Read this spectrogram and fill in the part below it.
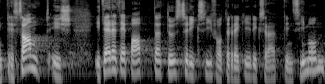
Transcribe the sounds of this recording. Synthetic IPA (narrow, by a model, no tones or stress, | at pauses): nt̪ɾɛsɑntɪʃ | id̥ɛɾəd̪ɛb̥ɑt̪ːət̪ʏsəɾiksiːfɔd̪̥ərːɛɡ̥iːəɾɪksɾæ̰ːt̪ɪnsimon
